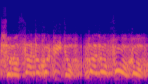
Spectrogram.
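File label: Italian on fire mood med, speech; War Thunder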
